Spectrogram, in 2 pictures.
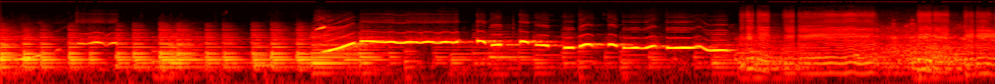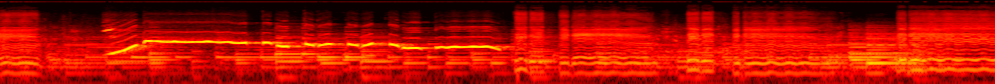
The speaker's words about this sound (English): Right, the first song is Funiculi Funicula, and it'll feature Barry Cryer on the kazoo and Graham Garden on the Swanee whistle.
